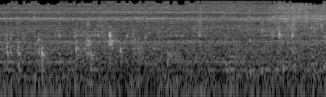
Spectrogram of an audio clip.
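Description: Tap water pours continuously over a whole raw chicken being rinsed before barbecuing beer can style, a steady splashing gush with small irregular spatters.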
